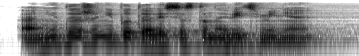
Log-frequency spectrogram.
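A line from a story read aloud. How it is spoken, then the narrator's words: Calm voice. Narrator (Russian): ответил Сарен спокойным голосом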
